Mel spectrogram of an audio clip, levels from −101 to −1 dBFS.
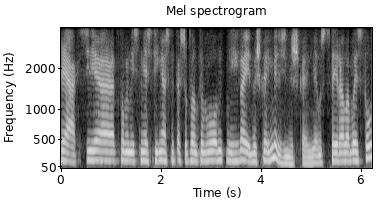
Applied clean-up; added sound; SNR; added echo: neural mask model DeepFilterNet 3.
